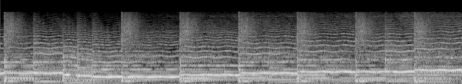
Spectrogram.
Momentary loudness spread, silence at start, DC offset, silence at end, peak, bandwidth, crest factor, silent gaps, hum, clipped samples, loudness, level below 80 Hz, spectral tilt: 1 LU; 0 s; 0.9%; 0 s; -2 dBFS; 12.5 kHz; 12 dB; none; none; under 0.1%; -13 LUFS; -36 dBFS; -5 dB/octave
